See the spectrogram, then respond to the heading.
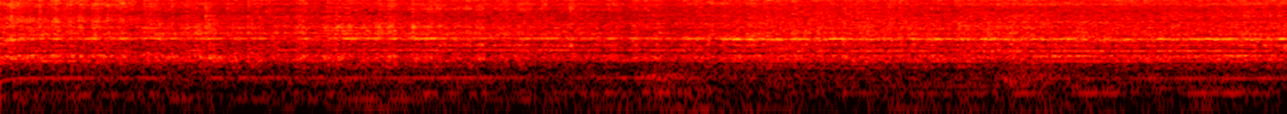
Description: there is a weird sound that can be heard as the car moves in the front direction as compared to the rear the sound comes from the central gearbox assembly with a lot of vibration also.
